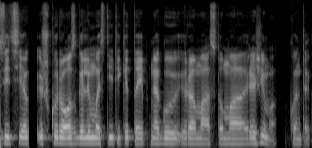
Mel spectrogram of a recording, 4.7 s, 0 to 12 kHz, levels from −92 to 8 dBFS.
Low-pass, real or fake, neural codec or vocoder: 10.8 kHz; fake; vocoder, 44.1 kHz, 128 mel bands every 512 samples, BigVGAN v2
